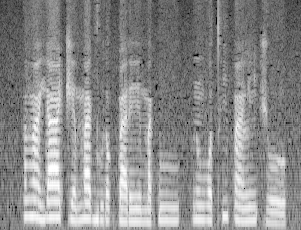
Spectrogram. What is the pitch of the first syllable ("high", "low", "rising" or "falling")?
falling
